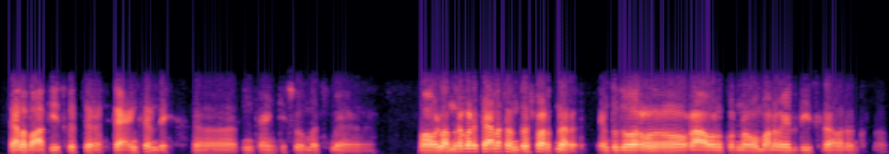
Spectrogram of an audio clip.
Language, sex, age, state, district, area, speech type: Telugu, male, 30-45, Andhra Pradesh, Alluri Sitarama Raju, urban, conversation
